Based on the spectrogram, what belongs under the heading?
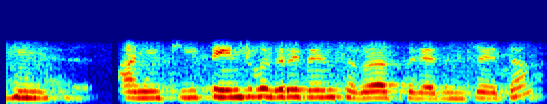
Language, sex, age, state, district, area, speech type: Marathi, female, 18-30, Maharashtra, Kolhapur, rural, conversation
